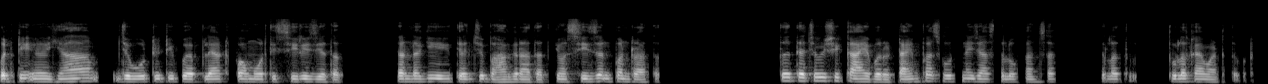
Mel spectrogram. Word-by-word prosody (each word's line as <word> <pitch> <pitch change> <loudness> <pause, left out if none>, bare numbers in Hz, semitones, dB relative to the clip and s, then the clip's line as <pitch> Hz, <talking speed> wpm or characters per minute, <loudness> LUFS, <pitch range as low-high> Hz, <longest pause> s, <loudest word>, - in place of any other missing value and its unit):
पण - - +8
ती 145 - +3
अ, 130 0 +2
ह्या 130 +2 +1 0.5
जे 135 - +6
ओ-टी-टीवर 135 0 +2
प्लॅटफॉर्मवरती 125 0 +1
सिरीज 130 -1 -1
येतात 120 - 0 0.6
त्याना 130 0 +3
ही 135 -1 +2
त्यांचे 125 +2 +2
भाग 120 +1 -1
राहतात 115 -2 0
किंवा 125 -2 0
सीजन 135 +1 +1
पण 140 -2 +1
राहतात. 115 -1 -2 1.2
तर 165 - +6
त्याच्याविषयी 165 0 +4
काय 130 -2 +4
बरं 120 -2 +2
टाइमपास 135 +4 0
होत 135 - 0
नाही 140 -1 -1
जास्त 130 -1 -4
लोकांचा. 120 0 -5 0.5
तुला 125 0 -1
तर - - -14 0.4
तुला 135 0 +4
काय 125 - +1
वाटतं 115 -1 -6
बरं? - - -20
130 Hz, 155 wpm, -22 LUFS, 125-135 Hz, 1.2 s, पण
